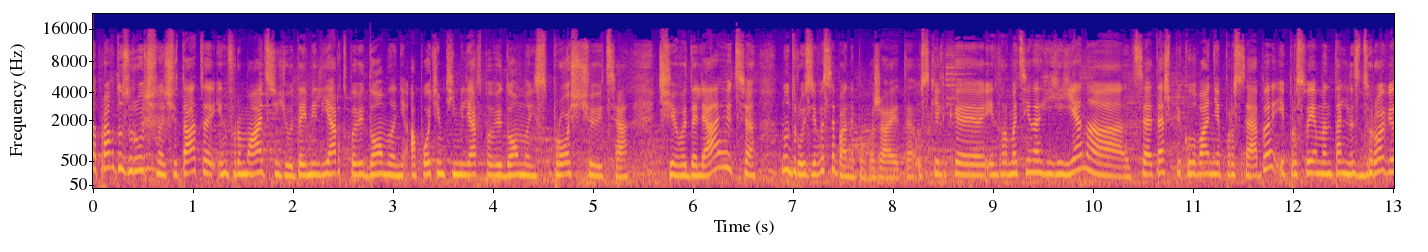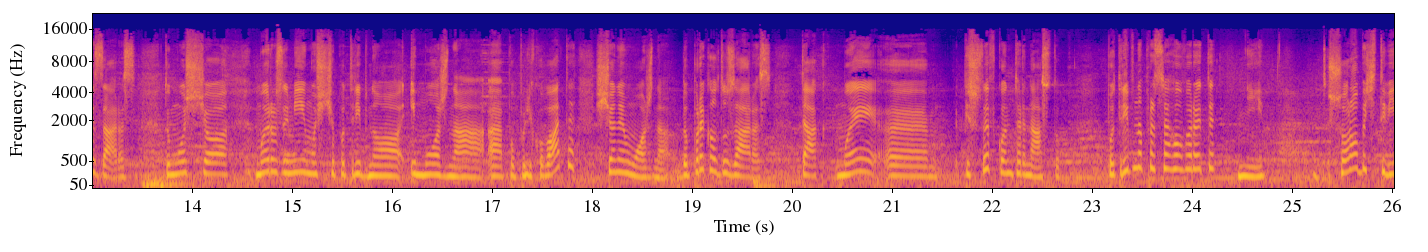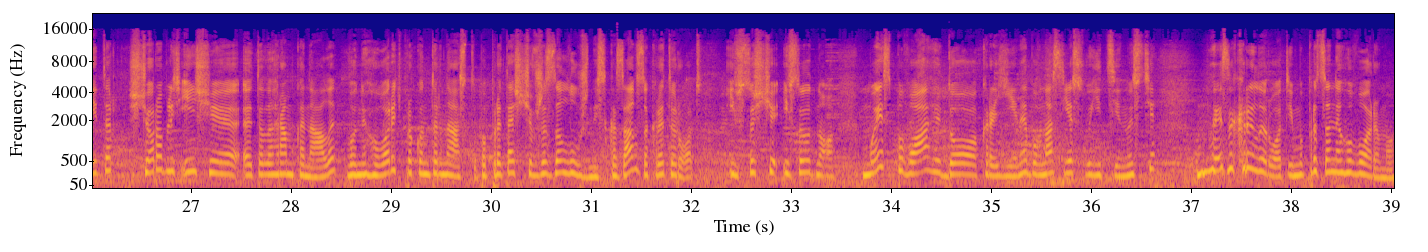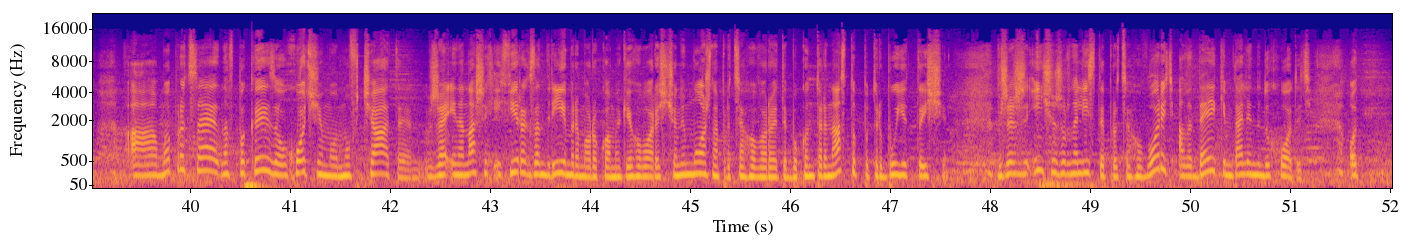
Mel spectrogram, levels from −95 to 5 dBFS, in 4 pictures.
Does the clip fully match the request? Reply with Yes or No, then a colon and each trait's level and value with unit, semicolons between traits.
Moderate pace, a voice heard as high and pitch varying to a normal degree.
No: fast, 170 wpm; high, 225 Hz; average, 3.8 semitones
